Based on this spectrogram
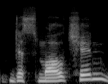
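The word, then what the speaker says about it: Dastmalchian: uh actually it's pronounced the small chin because it's the small chin yeah really yeah that's how he explained it in one just just think small chin David the small chin okay yeah cool that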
